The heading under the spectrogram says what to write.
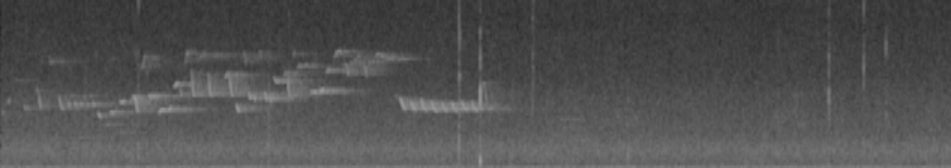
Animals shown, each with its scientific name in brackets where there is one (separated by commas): Winter Wren (Troglodytes hiemalis)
